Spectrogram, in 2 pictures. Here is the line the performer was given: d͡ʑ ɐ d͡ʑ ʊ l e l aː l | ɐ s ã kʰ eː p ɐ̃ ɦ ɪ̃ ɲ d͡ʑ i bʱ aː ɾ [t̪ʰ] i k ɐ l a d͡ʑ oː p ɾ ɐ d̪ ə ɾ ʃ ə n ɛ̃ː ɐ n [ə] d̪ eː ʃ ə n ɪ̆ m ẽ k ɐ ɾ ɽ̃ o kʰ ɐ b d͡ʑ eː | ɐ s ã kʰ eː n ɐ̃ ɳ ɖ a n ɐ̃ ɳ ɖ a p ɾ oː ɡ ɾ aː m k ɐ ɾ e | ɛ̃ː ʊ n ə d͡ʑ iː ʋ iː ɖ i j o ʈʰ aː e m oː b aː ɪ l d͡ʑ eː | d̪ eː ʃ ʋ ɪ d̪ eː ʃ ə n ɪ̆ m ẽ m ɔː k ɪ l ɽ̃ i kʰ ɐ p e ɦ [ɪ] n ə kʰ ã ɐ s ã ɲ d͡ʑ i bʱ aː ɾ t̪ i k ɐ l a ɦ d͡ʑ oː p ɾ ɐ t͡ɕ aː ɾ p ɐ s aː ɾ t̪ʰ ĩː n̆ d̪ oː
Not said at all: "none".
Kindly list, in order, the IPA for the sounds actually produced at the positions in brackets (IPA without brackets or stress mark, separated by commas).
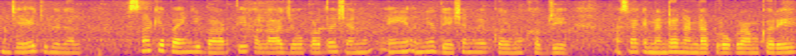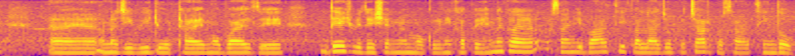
t̪, ə, ɪ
